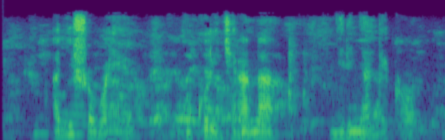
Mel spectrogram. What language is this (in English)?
Kinyarwanda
